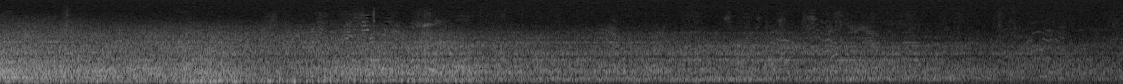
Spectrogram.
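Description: A heavy helicopter roars overhead and slowly draws away.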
